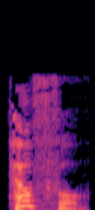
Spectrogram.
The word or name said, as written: healthful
